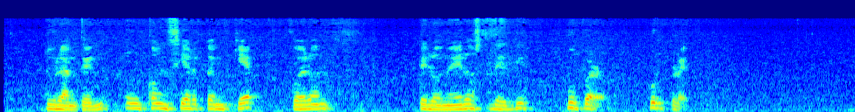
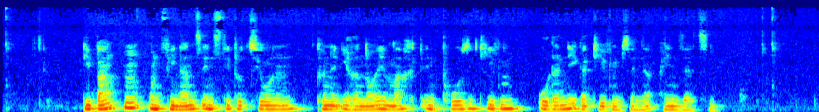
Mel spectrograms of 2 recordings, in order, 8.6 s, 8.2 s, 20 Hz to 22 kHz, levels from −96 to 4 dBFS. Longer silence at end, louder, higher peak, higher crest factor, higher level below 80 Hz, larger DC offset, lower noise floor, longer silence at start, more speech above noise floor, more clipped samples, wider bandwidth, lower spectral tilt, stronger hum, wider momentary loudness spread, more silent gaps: first, 1.7 s vs 1 s; second, -31 LUFS vs -19 LUFS; second, -16 dBFS vs -2 dBFS; about the same, 16 dB vs 16 dB; about the same, -60 dBFS vs -56 dBFS; neither; about the same, -59 dBFS vs -57 dBFS; second, 0.45 s vs 0.85 s; second, 29 dB vs 39 dB; neither; second, 11.5 kHz vs 13 kHz; second, -7 dB/octave vs -9 dB/octave; neither; about the same, 12 LU vs 10 LU; neither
